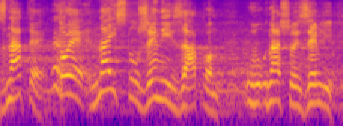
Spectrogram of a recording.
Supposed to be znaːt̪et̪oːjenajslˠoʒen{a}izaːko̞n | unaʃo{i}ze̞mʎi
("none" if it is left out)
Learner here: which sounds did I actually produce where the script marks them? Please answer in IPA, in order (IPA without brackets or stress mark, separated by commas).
i, j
